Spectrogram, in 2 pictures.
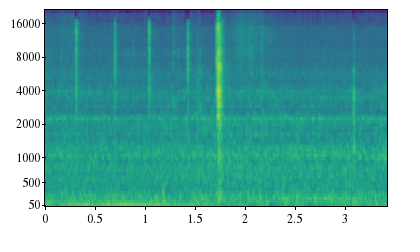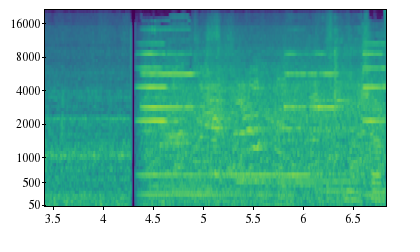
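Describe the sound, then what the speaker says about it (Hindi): A car rolls into the parking area of L&T Mall in Chandigarh, its engine and tyre rumble steady and close, with a brief dropout partway through as the cabin sound shifts; a voice speaks over the driving. "अब हम गाड़ी पार्किंग में लगाने जा रहे हैं"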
